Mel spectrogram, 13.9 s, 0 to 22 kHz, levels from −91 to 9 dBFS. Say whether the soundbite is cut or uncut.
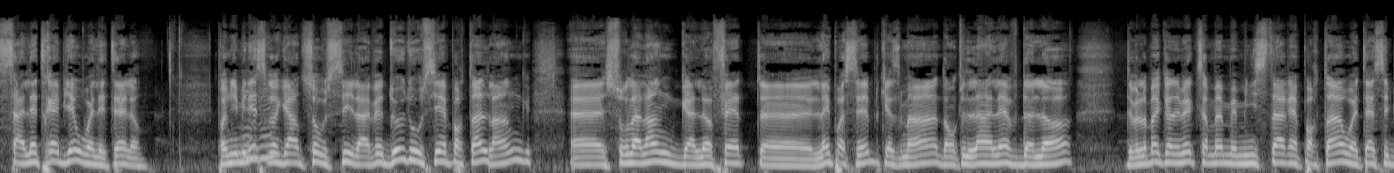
cut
